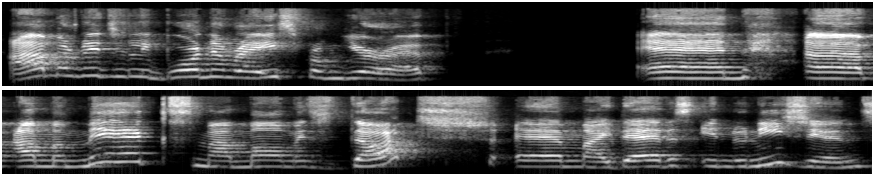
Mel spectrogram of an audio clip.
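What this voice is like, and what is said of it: Slight Dutch accent. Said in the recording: “born and raised in the Netherlands. So if you're thinking, she has a little bit of an accent”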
